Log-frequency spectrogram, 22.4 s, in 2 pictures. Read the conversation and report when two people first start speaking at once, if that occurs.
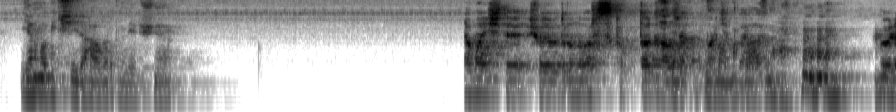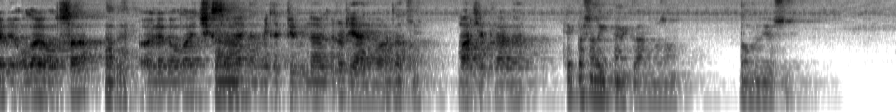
8 s

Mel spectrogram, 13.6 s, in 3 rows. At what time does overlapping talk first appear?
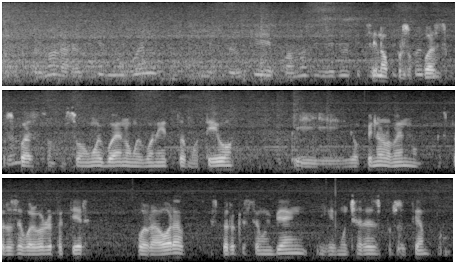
4 s

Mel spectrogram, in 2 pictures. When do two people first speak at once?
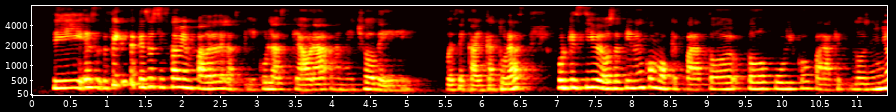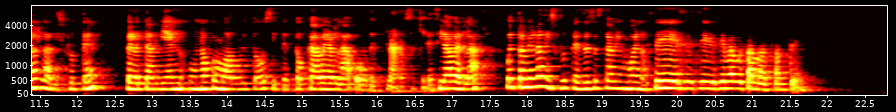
none

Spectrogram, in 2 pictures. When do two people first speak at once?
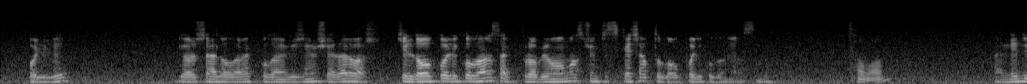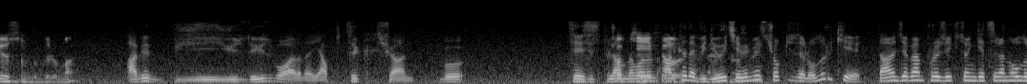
16 s

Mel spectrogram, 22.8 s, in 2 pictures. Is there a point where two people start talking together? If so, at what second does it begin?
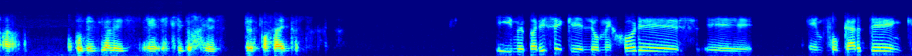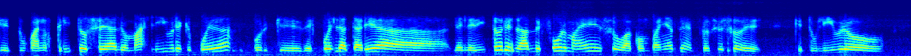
none

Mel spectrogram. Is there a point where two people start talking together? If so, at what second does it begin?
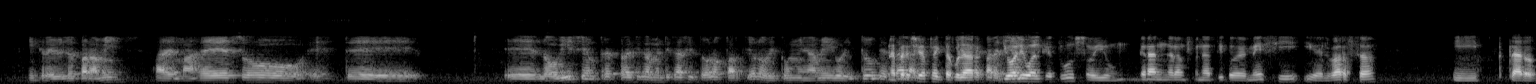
9 s

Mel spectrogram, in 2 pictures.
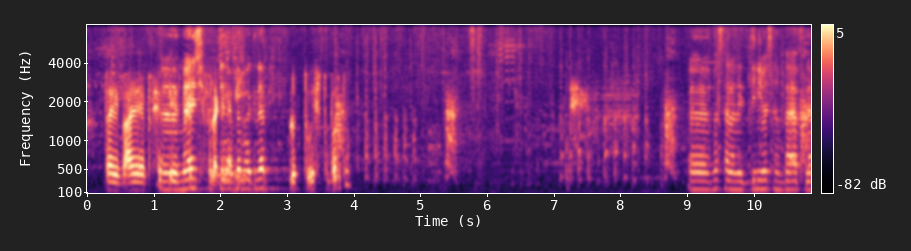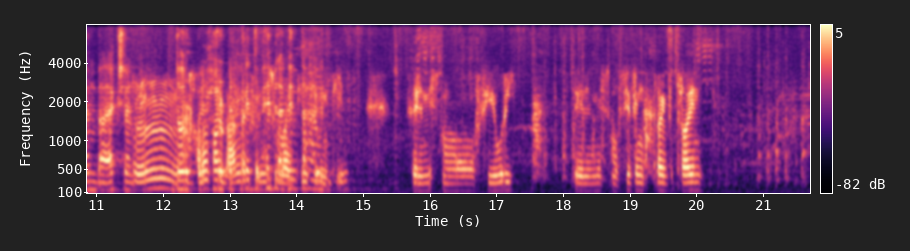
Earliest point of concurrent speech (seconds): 1 s

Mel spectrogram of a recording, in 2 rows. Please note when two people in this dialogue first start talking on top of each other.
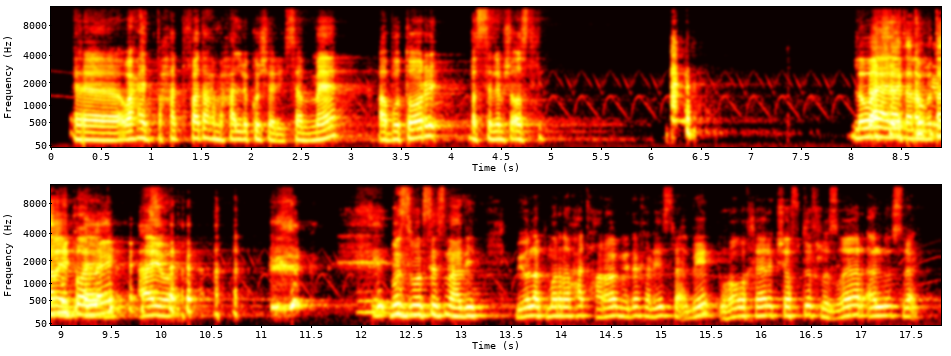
8 s

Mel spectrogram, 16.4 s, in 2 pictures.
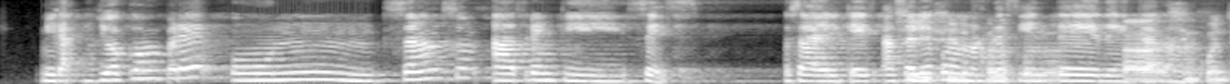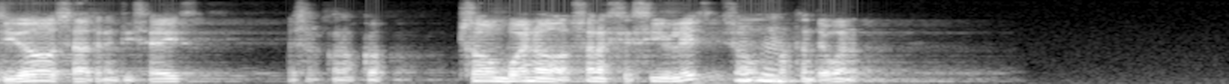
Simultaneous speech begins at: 6 s

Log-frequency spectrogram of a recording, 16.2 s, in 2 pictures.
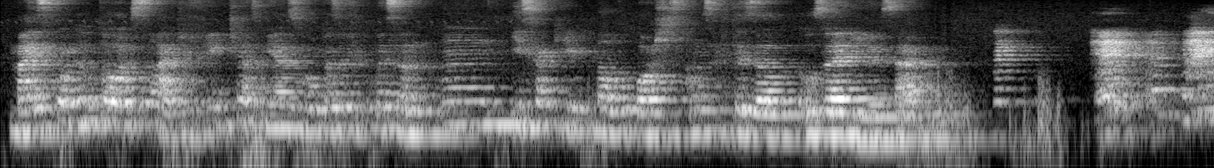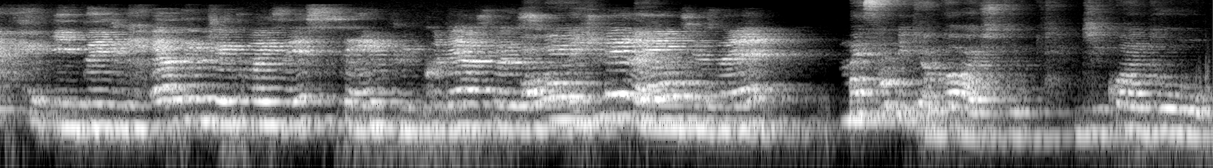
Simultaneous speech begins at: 12 s

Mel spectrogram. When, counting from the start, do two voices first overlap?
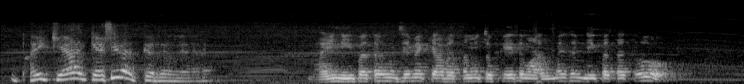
none

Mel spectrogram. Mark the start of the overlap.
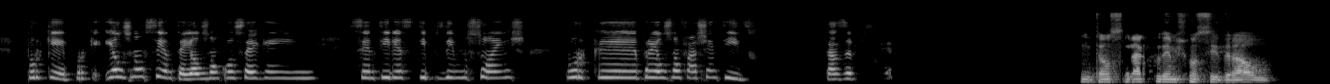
none

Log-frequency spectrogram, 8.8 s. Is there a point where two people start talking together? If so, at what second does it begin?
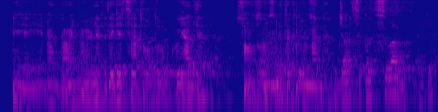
5 s

